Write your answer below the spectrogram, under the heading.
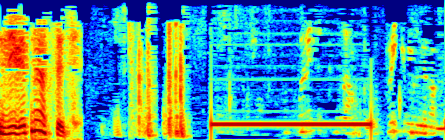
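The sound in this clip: A steady telephone tone sounds while a number is being called, one unbroken two-second beep at a fixed pitch. People talk before and after it.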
